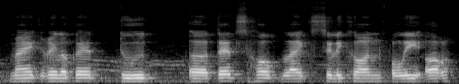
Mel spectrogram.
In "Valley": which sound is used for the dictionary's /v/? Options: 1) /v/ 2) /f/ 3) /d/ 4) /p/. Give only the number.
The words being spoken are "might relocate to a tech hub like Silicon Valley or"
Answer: 2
